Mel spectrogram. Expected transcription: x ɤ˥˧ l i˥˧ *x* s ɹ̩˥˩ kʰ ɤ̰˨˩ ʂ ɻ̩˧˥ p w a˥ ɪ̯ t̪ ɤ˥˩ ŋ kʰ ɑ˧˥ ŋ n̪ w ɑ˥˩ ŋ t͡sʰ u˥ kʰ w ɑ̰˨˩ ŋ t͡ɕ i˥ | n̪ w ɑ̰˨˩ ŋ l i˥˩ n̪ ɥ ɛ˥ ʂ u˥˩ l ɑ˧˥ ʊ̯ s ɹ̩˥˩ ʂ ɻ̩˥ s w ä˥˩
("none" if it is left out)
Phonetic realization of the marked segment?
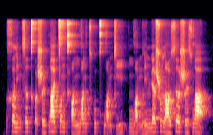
ŋ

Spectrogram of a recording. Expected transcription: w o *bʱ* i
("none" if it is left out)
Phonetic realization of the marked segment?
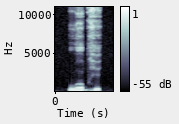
bʱ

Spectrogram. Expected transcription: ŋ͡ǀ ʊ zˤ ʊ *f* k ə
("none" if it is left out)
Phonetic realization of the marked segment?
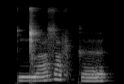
f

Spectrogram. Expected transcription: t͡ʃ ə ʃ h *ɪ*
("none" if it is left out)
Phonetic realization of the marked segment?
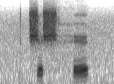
ɪ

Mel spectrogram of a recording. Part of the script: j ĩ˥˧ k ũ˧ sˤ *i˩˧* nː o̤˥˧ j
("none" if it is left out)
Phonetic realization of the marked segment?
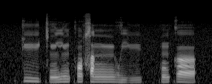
i˧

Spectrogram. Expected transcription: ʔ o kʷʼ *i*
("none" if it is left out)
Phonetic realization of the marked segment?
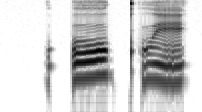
e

